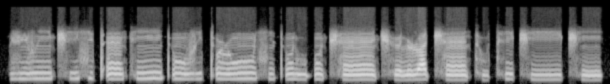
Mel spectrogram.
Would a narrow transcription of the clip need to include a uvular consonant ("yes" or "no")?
no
